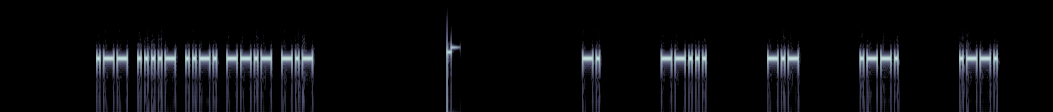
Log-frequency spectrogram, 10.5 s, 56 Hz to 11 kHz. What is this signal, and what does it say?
Morse code, heard as a keyed tone, about 36 wpm, spaced as for 18 wpm, 700 Hz. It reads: W4FQK N7KPP
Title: USA Call Signs - 5 Characters - 6x Character Spacing - 35wpm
